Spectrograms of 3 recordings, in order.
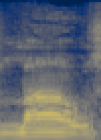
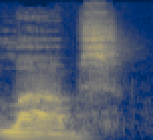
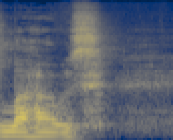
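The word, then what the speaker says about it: LAVS: am reliably informed that this is pronounced Laos not labs as in lavatory it's pronounced Laos uh this was released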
